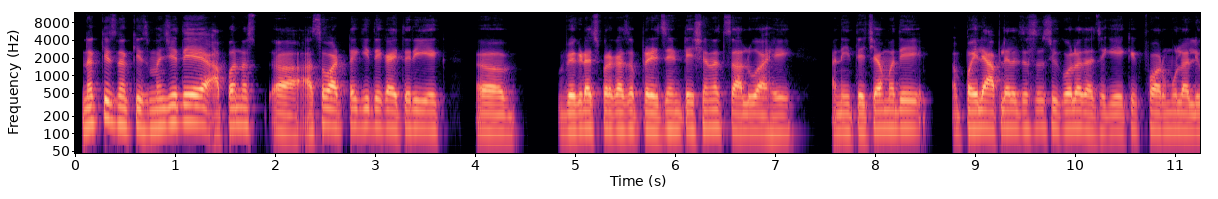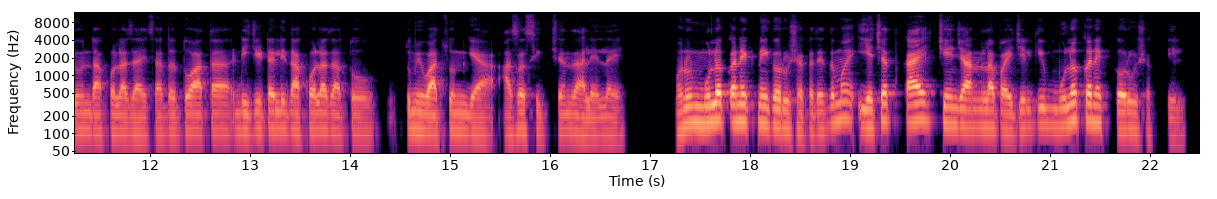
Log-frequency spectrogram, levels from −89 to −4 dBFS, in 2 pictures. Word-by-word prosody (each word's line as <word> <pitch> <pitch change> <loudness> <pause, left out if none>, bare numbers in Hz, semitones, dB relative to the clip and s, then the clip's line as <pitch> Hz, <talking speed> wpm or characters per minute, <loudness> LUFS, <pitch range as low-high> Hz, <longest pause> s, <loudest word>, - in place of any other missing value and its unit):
नक्कीच, 150 +5 +2
नक्कीच, 135 -3 0
म्हणजे 135 +4 +1
ते 155 -1 +7
आपणच 140 -1 +1 0.2
अ, - - -2 0.3
असं 110 - -1
वाटतं 130 -1 +3
की 135 - -2
ते 130 - 0
काहीतरी 125 0 +1
एक 115 0 -5 0.3
अ, - - -3 0.8
वेगळ्याच 120 +1 +5
प्रकारचं 120 0 +2
प्रेझेंटेशनच 120 +2 0
चालू 110 0 +2
आहे 105 -1 0 0.4
आणि 110 0 -4
त्याच्यामध्ये 120 +2 +1 0.5
पहिले 120 +1 +6
आपल्याला 125 +1 +3
जसं 120 +1 -6
शिकवलं 120 0 +1
जायचं, 110 -1 -2
की 110 +1 -6
एक 110 +1 -7
एक 110 - -12
फॉर्म्युला 115 0 0
लिहून 110 +1 -4
दाखवला 105 0 -3
जायचा, 100 -1 -5
तर 105 - -5
तो - - -1
आता 110 0 0
डिजिटली 115 +1 -3
दाखवला 115 0 -1
जातो. 105 -1 -5 0.5
तुम्ही 120 -1 -3
वाचून 110 +1 0
घ्या, 100 -3 -3 0.2
असं 115 +4 -2
शिक्षण 110 0 -10
झालेलं 95 -1 -4
आहे. 90 -2 -9 0.5
म्हणून 150 +2 0
मुलं 155 +3 +7
कनेक्ट 160 0 +4
नाही 150 -1 +1
करू 130 -2 +1
शकत 110 0 -7
आहे, 115 0 -3
तर - - +2
मग 175 +3 -2
याच्यात 165 +6 0
काय 165 +2 +7
चेंज 145 -2 -2
आणला 130 -1 +3
पाहिजे 115 +1 -3
की 140 - -4
मुलं 140 +4 0
कनेक्ट 155 -2 +2
करू 115 0 +2
शकतील? 100 -4 -15
120 Hz, 170 wpm, -22 LUFS, 110-130 Hz, 0.8 s, ते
